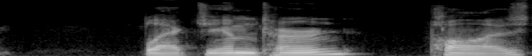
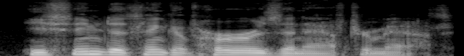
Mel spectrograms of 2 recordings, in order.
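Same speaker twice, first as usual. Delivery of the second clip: ordinary delivery, nothing marked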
